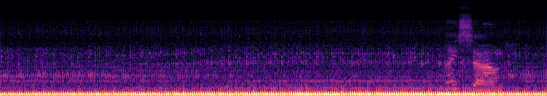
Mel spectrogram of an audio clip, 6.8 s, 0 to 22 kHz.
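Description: A 2020 Chevrolet Corvette Coupe Z51 3LT sits idling with a steady, deep, even engine drone throughout, and a brief voice cuts in near the end.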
